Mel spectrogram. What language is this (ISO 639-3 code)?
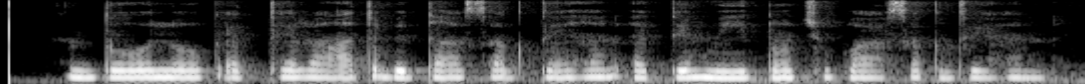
pan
